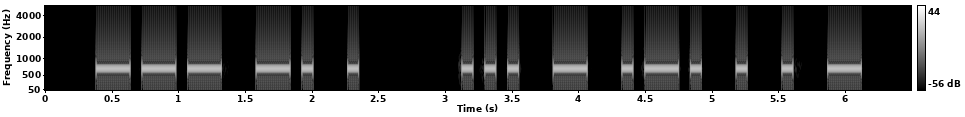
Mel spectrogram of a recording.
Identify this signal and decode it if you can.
Morse code, heard as a keyed tone, about 14 wpm, 700 Hz. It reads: ONE STREET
